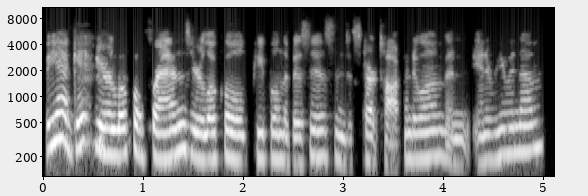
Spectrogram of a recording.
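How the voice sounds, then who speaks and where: A woman's voice: medium pitch, fast talker, dry recording. A woman hosting a free-flowing interview, chatty and encouraging. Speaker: interview host. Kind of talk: casual interview chat. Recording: dry, dull lo-fi call audio.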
